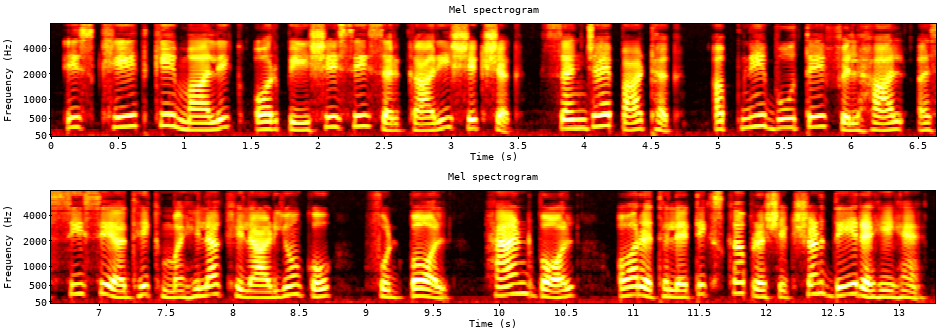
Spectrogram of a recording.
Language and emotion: Hindi, neutral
